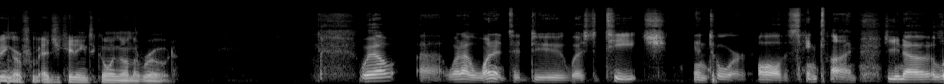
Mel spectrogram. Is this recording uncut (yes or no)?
yes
